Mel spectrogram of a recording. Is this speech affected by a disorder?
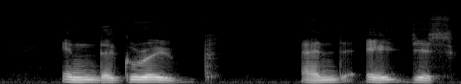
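Yes: cerebral palsy; congenital, caused by lack of oxygen to brain at birth; speech sometimes mistaken for drunkenness by strangers, host notes speaking pace.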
